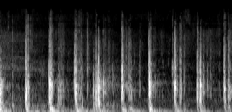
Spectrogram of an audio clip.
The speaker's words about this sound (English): And oh, we're at the OK Boomer stable, and some of our horses are trotting around.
